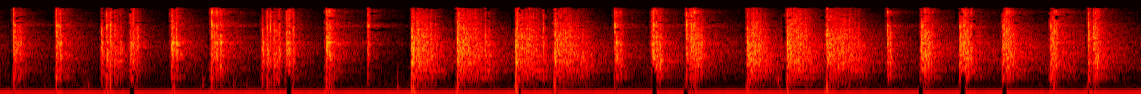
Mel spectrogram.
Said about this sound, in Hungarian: Igen, akkor kell egy szamár, és nem is olyan nehéz ezt beszerezni. Sőt, a határon nem nagyon szeretik beengedni ezt a hangszert, mindig csodálkoznak, hogy hát mi ez. Nézzük meg, hogy a szamár állkapocs hogy hangzik.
